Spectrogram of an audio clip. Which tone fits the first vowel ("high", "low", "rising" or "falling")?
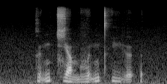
rising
